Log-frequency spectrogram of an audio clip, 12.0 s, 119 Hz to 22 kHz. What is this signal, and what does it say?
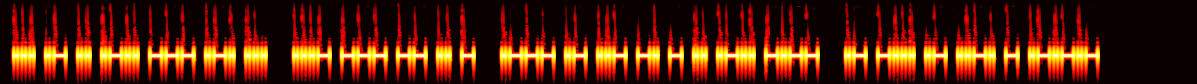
Morse code, heard as a keyed tone, about 30 wpm, 700 Hz. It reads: SAILORS VOMIT JAUNTILY ABAFT.
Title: Pangram Challenge v2 - 30wpm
